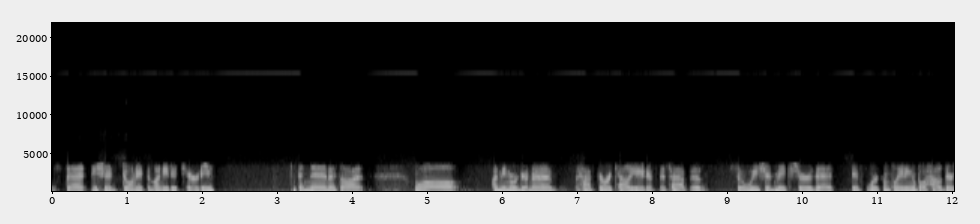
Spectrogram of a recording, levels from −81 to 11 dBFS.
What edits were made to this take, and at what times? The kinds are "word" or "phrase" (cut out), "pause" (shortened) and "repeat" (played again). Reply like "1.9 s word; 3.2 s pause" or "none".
none

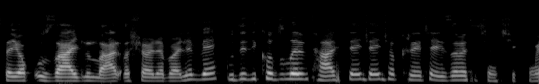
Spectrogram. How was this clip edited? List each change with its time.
1.2 s word; 2.2 s pause; 3.0 s word; 3.7 s repeat

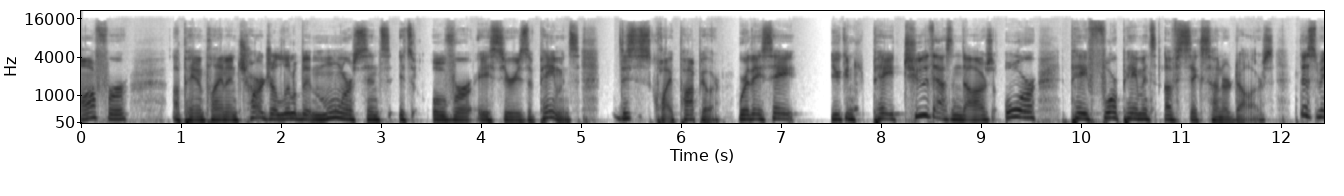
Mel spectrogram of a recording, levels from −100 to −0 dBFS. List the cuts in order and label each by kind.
none

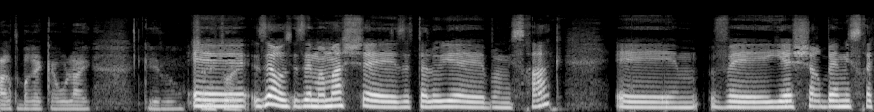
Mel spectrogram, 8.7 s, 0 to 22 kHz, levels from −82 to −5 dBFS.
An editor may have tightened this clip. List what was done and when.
1.9 s pause; 2.9 s word; 4.9 s word

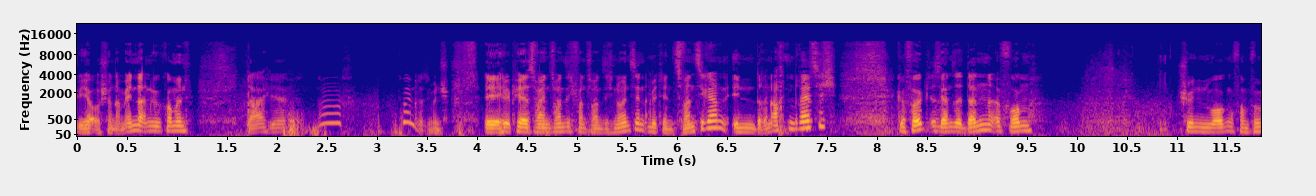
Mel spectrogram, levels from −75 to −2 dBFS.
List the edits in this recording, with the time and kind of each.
1.9 s word; 3.5 s word; 4.2 s word; 5.7 s word; 6.9 s word; 8.6 s word; 10.9 s word

